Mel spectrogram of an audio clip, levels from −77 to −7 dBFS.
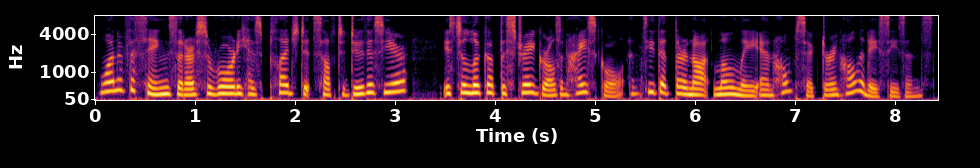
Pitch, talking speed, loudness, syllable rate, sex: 230 Hz, 255 wpm, -18 LUFS, 6.5 syllables/s, female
